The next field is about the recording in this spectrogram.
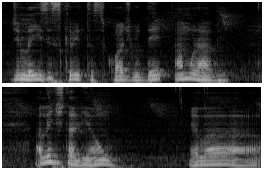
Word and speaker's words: Hammurabi: E da Babilônia, a gente destaca o seu principal governante, que é Hammurabi, ou Camurabi, né, na pronúncia da região.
